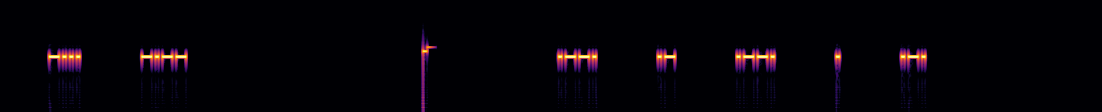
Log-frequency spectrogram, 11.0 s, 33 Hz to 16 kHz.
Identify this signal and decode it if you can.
Morse code, heard as a keyed tone, about 36 wpm, spaced as for 12 wpm, 690 Hz. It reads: BY PAPER
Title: 6x Character Spacing - Top 300 Words - 35wpm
